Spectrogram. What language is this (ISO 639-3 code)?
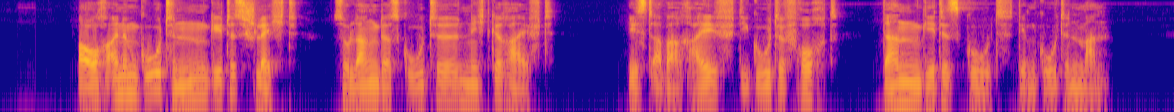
deu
